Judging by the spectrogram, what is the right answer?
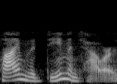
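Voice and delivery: ordinary delivery

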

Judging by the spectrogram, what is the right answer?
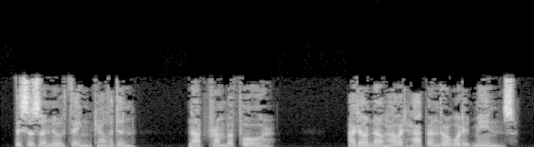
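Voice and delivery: gentle, tender, high-pitched. Syl answers Kaladin about the storms, speaking softly. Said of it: "Syl said softly".

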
